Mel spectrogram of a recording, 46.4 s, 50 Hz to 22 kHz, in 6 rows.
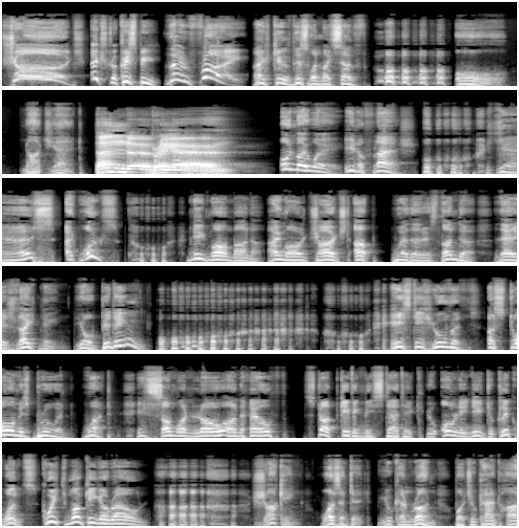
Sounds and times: Speech: 0:00.0 - 0:26.2, 0:27.3 - 0:46.3.

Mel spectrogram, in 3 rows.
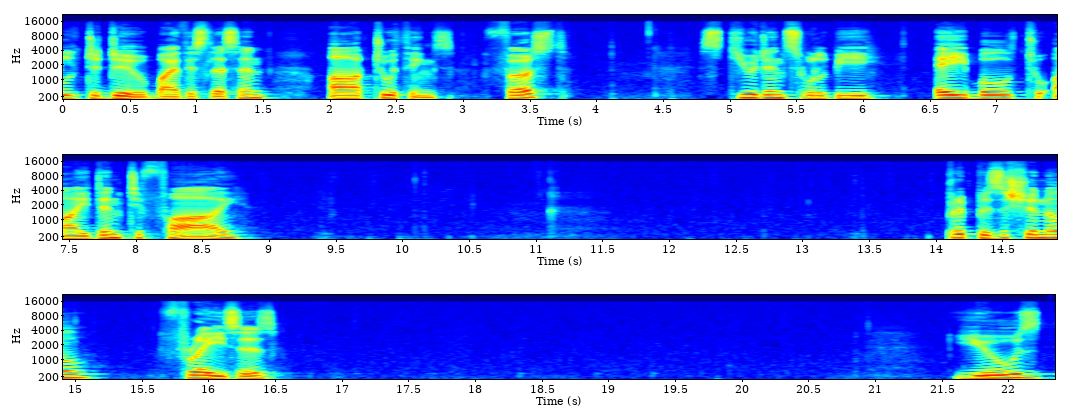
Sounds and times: Speech: 0:00.0 - 0:03.9, 0:04.8 - 0:09.0, 0:14.1 - 0:16.6, 0:21.6 - 0:22.3.

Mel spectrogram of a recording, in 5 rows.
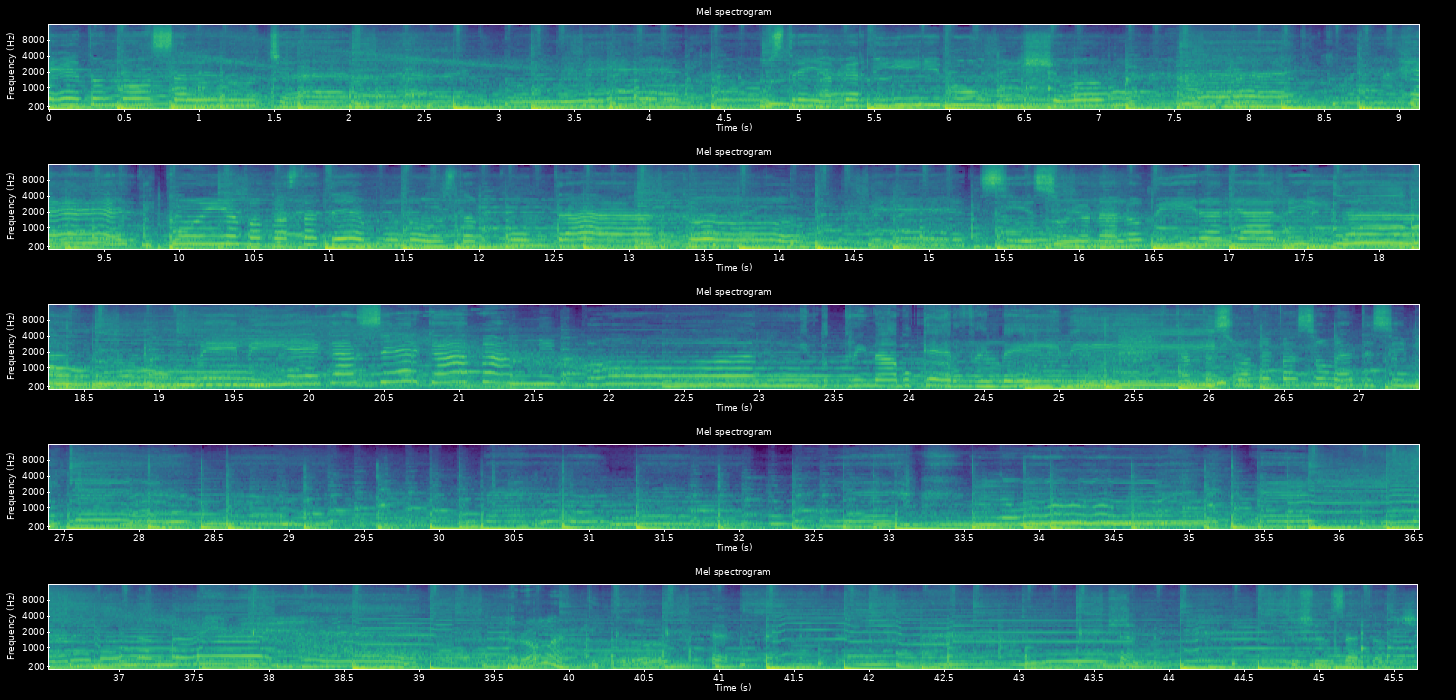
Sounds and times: Music: 0:00.0 - 0:45.6.

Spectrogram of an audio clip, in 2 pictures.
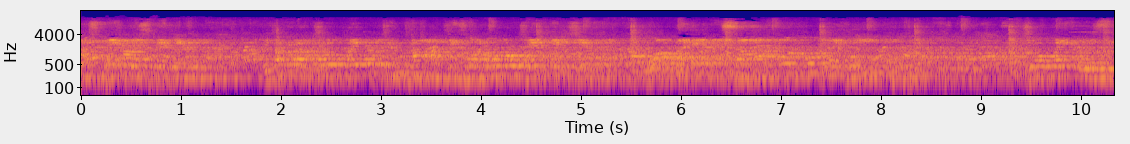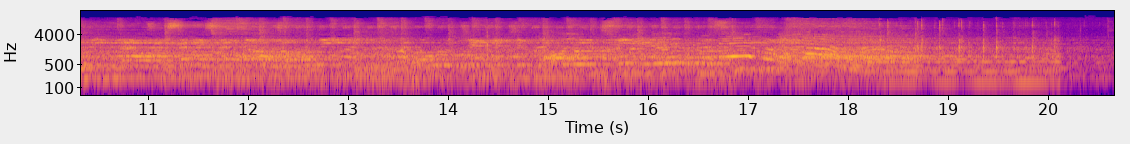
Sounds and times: Speech: 0:00.0 - 0:18.2
Music: 0:00.0 - 0:20.6.

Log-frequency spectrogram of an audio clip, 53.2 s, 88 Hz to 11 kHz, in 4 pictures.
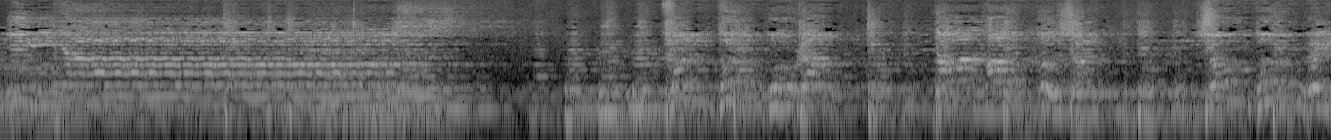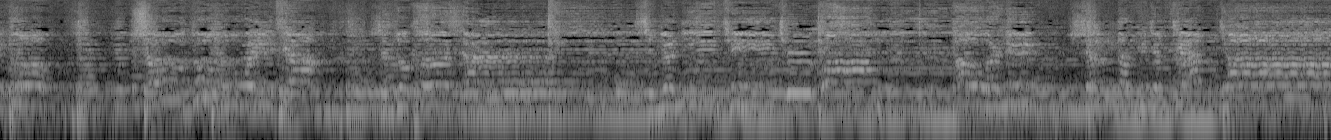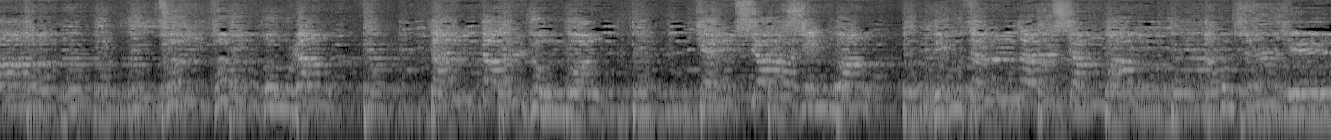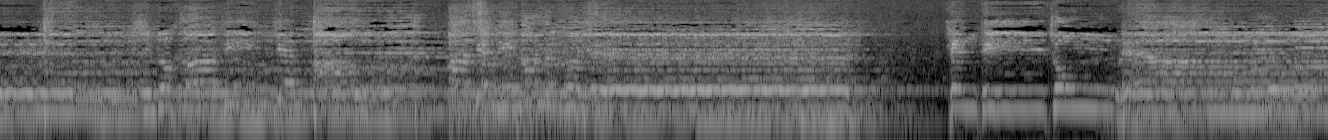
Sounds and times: Male singing: 0:00.0 - 0:04.4, 0:06.6 - 0:11.2, 0:12.0 - 0:27.6, 0:28.2 - 0:30.1, 0:30.9 - 0:32.8, 0:33.6 - 0:48.7, 0:49.4 - 0:53.2
Music: 0:00.0 - 0:53.2.

